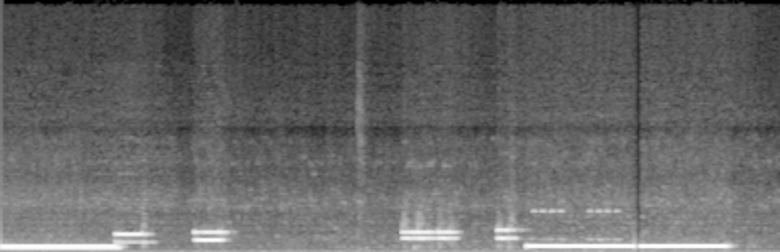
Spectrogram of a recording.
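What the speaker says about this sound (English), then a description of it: "SCCP phone is also ringing" An SCCP IP desk phone beeps through a series of dialing tones, short paired beeps with pauses, followed by a longer electronic ring repeated twice, loud and close.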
